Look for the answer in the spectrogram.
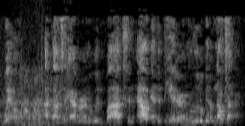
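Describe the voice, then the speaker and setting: A man's voice: on the high side, brisk, close to an everyday voice. A man playing a bumbling, self-important stage magician in a theatrical old time radio comedy style. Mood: boastful, defensive. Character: bumbling, boastful male stage magician and show announcer. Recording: roomy distant mic, noisy crowd behind.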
